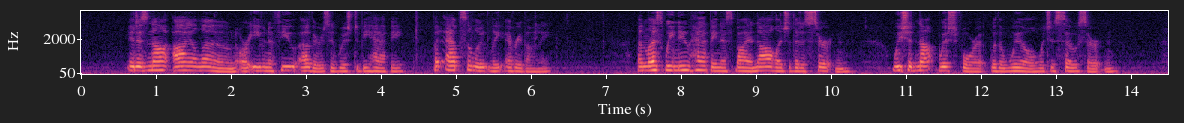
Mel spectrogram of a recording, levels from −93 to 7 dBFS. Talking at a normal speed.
Yes: average, 170 wpm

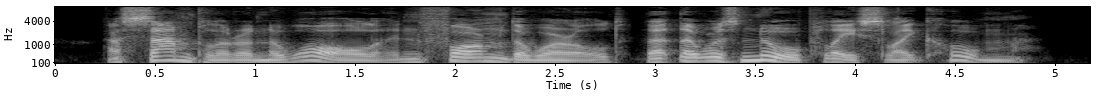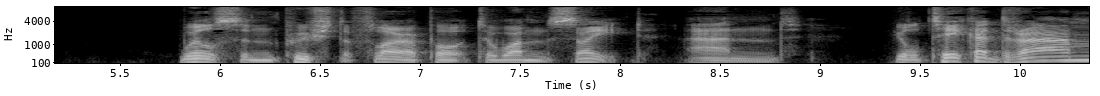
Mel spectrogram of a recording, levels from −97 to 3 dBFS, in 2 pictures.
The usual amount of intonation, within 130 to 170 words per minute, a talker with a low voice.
No: wide, 8.3 semitones; average, 155 wpm; low, 105 Hz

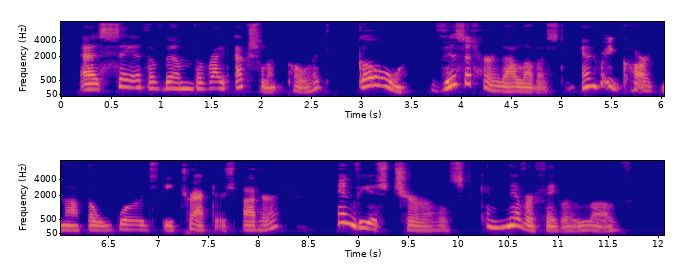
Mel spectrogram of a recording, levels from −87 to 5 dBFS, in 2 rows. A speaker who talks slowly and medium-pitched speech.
Yes: slow, 130 wpm; medium, 170 Hz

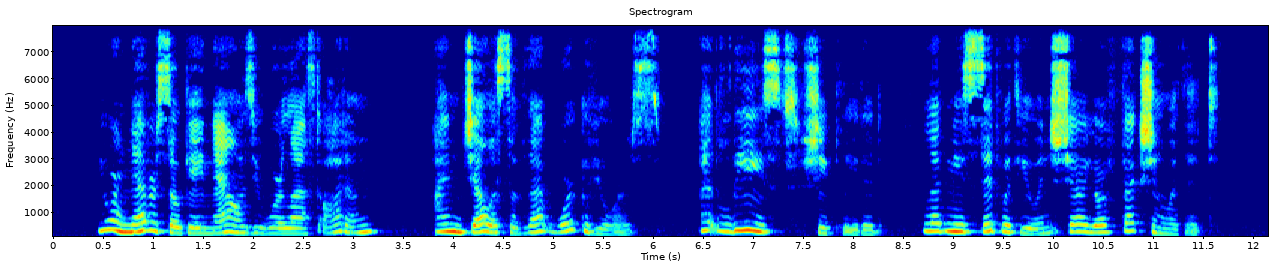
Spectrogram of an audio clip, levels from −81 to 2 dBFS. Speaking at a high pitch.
Yes: very high, 255 Hz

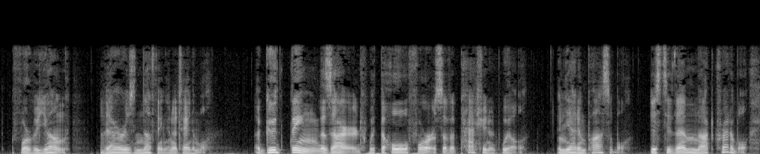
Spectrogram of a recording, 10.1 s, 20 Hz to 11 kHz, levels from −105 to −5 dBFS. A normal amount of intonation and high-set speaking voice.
No: average, 3.5 semitones; low, 115 Hz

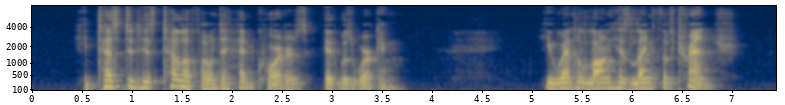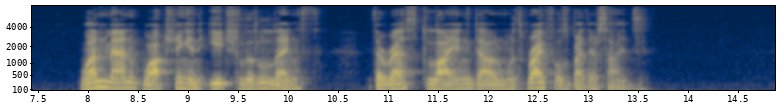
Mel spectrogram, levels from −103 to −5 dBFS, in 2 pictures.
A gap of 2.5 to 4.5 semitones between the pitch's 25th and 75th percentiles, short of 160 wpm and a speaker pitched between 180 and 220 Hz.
No: average, 3.2 semitones; average, 140 wpm; low, 125 Hz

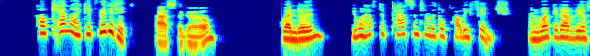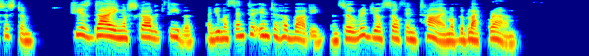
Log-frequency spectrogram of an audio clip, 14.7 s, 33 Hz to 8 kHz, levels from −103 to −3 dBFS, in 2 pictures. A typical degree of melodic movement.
No: wide, 5.9 semitones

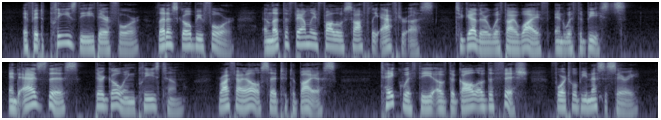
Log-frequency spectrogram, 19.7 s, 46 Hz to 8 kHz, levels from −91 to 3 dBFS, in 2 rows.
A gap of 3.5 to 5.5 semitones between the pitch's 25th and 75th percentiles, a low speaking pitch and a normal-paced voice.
Yes: average, 4.3 semitones; low, 120 Hz; average, 160 wpm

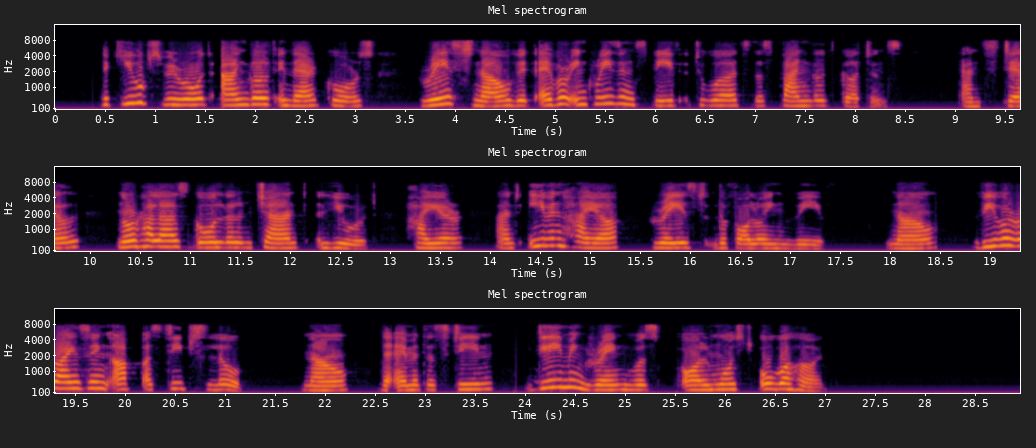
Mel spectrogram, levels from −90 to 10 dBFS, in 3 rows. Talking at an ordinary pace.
No: slow, 100 wpm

